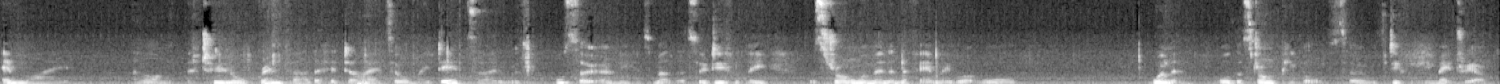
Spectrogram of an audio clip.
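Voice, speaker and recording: A middle-aged woman from New Zealand, answering her child's interview questions in a thoughtful, measured way with frequent pauses and ums. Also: low-pitched, expressive, gravelly, poor audio. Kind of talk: casual family interview.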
